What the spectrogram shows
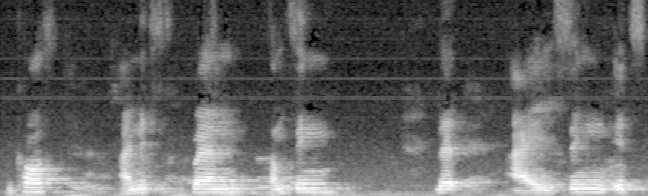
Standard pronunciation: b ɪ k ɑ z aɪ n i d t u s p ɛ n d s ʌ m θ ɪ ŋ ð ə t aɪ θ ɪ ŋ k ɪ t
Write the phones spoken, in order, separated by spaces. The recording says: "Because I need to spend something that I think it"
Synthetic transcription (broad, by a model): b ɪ k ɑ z aɪ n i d t u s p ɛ n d s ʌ m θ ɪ ŋ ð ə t aɪ s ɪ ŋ ɪ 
